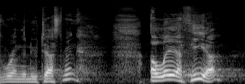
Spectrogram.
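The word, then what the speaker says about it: aletheia: in the new testament eleathia is how it's pronounced and it's used 110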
